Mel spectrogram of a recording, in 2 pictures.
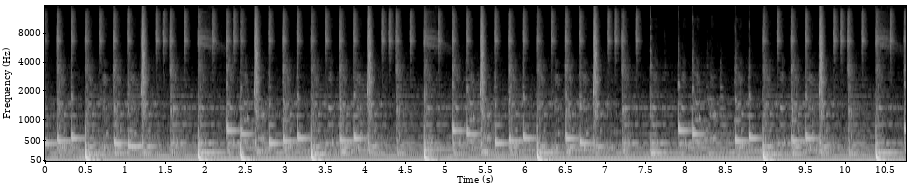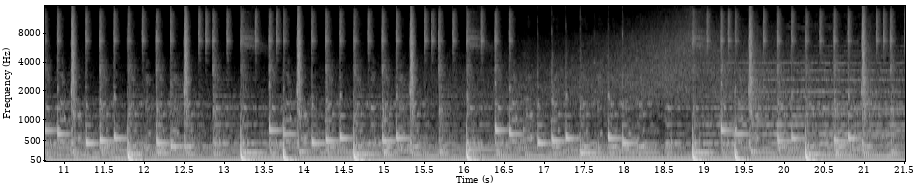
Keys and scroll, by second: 2.6 shift+z, 3.6 Tab, 4.0 ctrl+2, 5.7 Tab, 6.3 3, 8.3 Tab, 9.2 Tab, 9.6 shift+s, 10.0 Tab, 10.3 shift+a, 11.4 Tab, 13.4 3, 13.7 shift+z, 15.4 1, 18.4 e, 19.4 e.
